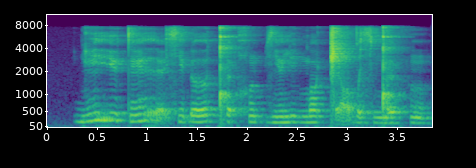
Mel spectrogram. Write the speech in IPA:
ɡ ĩ rʲ ʉ t ẽ r ɛ̰ sʲ ə̃ ɗ ɤ ǃʰ ə ʔ χʷ ẽ p zʲ ə̃ j i ŋ͡m ɔ ǁ ɛ̰ dˤ ə sʲ ŋ͡ǃ ə ʔ h ũ

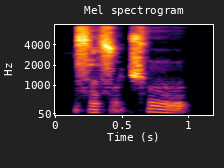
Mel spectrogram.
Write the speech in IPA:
sˤ ẽ sˤ ṵ t͡ʃʰ o

